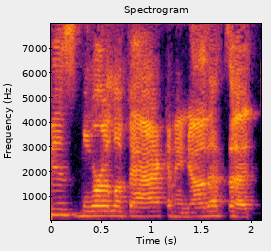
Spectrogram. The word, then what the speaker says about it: LeVesque: of you so again my name is Laura Levesque and I know that's a tough to pronounce laugh name so it's pronounced la Becque and i am the program director at recycled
